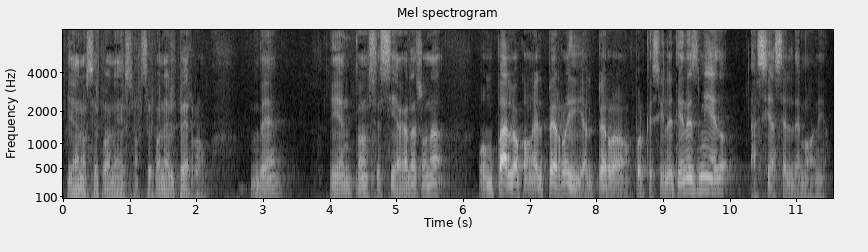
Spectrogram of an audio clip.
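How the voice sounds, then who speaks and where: Low gravelly priest giving a retreat talk. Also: male voice, lively intonation, measured pace. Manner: storytelling, acts out voices with loud shouts.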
